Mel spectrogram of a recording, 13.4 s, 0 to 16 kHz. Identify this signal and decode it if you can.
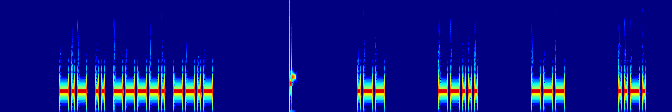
Morse code, heard as a keyed tone, about 20 wpm, spaced as for 10 wpm, 700 Hz. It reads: KI9Q W7OF
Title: USA Call Signs - 4 Characters - 6x Character Spacing - 20wpm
